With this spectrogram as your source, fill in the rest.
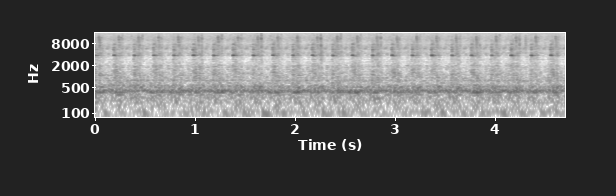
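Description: A sewing machine doing free motion quilting runs steadily, with a fast, even mechanical stitching rhythm and a constant hum throughout, close and without talk.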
